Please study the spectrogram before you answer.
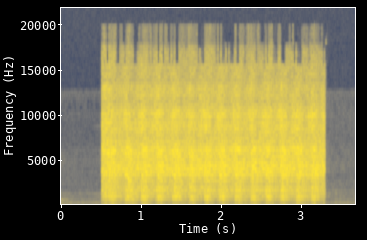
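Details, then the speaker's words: Toyota MR2 with swapped Honda K24 on Haltech Elite 1500 ECU, old fuel, leaking fuel: even cranking near five pulses a second that never catches; crank no-start because ECU top-dead-center angle was set at 70° instead of about 310°. "we messed around with the K24 for a while we could not get it to fire uh turned out all it was was I had to get into the halltech and set the top dead center angle correctly um it was at 70° before it had to be set to around 310 fired right up"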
